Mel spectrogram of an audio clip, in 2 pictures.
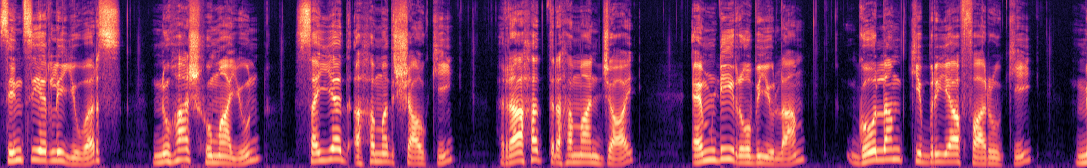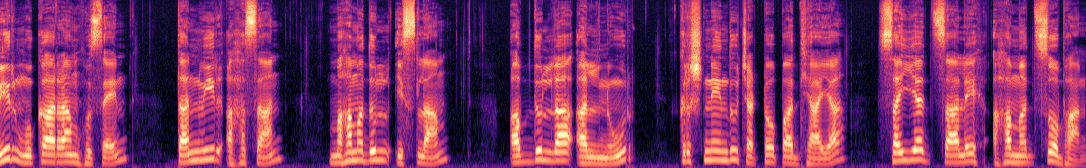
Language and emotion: Kannada, neutral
